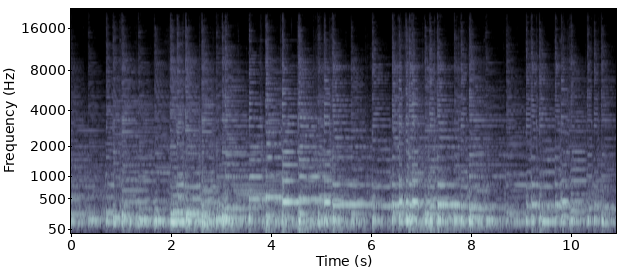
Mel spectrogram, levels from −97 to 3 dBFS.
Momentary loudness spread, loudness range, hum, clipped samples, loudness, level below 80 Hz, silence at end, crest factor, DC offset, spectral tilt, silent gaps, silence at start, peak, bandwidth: 10 LU; 3 LU; none; under 0.1%; -28 LUFS; -48 dBFS; 0 s; 16 dB; under 0.1%; -7 dB/octave; none; 0 s; -10 dBFS; 16 kHz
